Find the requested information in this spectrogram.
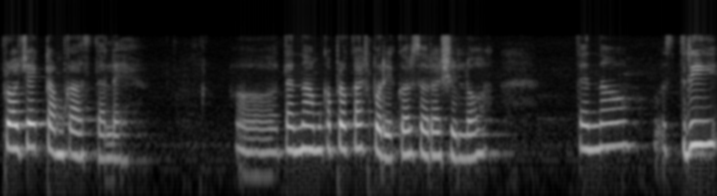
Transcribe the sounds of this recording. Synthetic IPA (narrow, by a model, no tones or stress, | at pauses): pɾɔd͡ʑek̚ʈamkãəst̪alɛ | t̪janːaːmkãpɾəkaɕpəɾekəɾsəɾaɕilɔ | t̪ɛnːast̪ɾiː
